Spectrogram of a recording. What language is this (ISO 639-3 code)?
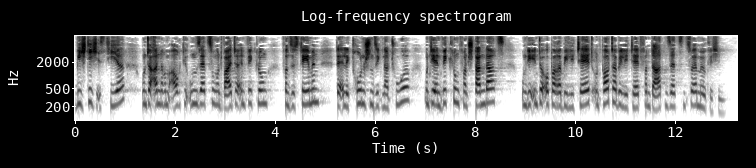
deu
